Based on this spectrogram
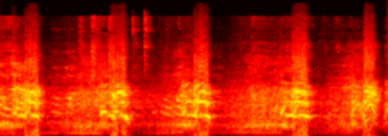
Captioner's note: dog barks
